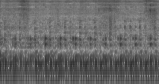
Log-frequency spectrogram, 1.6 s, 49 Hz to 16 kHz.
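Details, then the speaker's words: Audi A4 B6 3.0L with straight-pipe exhaust, ECU immobilizer bypassed, revved in neutral below redline; no check engine light or codes so far: loud, deep, even exhaust pulses climbing cleanly with throttle, no misses or knocks; normal revving. "What do you want me to bring it up to? Just rev it. Don't go to red line."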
